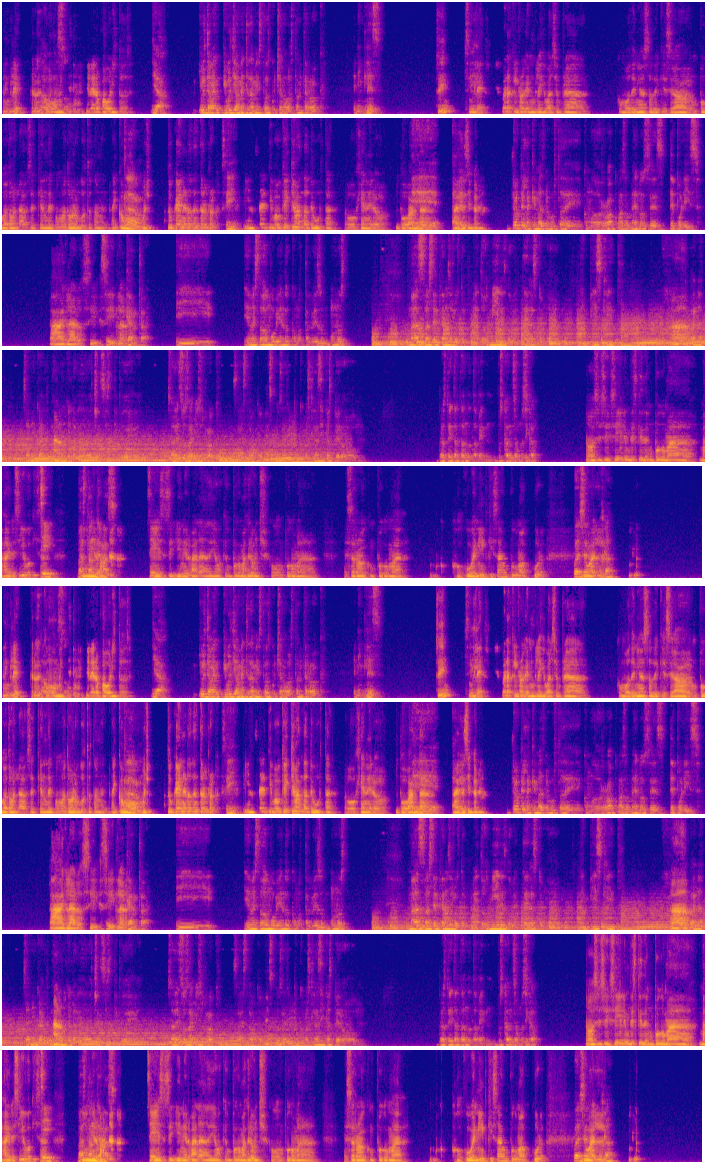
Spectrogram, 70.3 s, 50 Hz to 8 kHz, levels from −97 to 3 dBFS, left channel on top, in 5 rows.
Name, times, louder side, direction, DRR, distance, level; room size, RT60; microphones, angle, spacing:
voice 1, 0.0-2.6 8.7-9.0 9.3-9.7 10.0-11.7 12.3-17.0 17.4-18.4 18.9-22.7 23.1-23.7 29.1-30.7 41.5-41.9 43.2-43.5 47.4-47.5 53.8-57.1 57.8-58.6 59.1-62.5 63.1-64.3 64.9-65.0 65.2-67.5 67.9-68.3 68.9-69.0, right 4 dB, 70° right, 0.3 m, -23 dB
voice 2, 0.7-1.4 3.0-3.3 3.9-6.4 7.0-7.6 9.3-9.6 16.5-16.9 18.5-18.8 22.2-22.8 23.0-23.4 24.2-28.0 30.1-31.0 31.6-32.4 32.9-35.0 35.9-40.5 41.3-42.2 42.6-44.9 45.5-46.5 46.9-49.4 50.9-52.9 57.0-57.4 57.7-58.5 67.7-68.4, right 2 dB, 10° left, 0.7 m, -27 dB
sound 1, 35.5-49.2, left 4 dB, 50° left, 0.4 m, -28 dB
3.1 x 2.2 x 2.5 m
head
